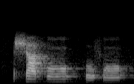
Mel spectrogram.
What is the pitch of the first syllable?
high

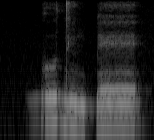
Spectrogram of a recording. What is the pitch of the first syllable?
high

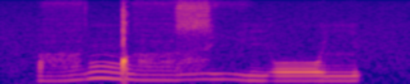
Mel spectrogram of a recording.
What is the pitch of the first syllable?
rising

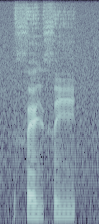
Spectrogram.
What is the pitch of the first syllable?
low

